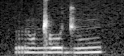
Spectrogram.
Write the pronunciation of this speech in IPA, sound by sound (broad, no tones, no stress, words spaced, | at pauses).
rõŋ͡ǁo d͡ʒũ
